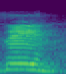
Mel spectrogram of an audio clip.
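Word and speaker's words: zehn: அப்புறம் zane.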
